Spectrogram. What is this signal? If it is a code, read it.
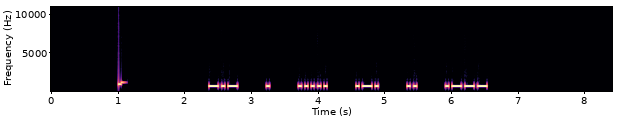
Morse code, heard as a keyed tone, about 25 wpm, spaced as for 14 wpm, 700 Hz. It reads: KE5RIJ
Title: USA Call Signs - 6 Characters - 3x Character Spacing - 25wpm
